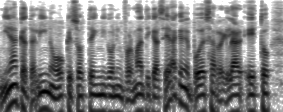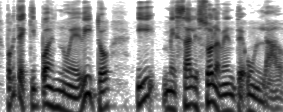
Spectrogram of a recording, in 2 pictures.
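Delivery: plain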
